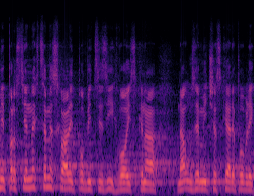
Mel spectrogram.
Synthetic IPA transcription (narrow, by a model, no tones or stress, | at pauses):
mɪpɾo̞scɛnɛxt͡sɛmɛsxvaːlɪt̪̚po̞bɪt̪̚t͡sɪziːxvo̞jskna | nauːzɛmiːt͡ʃɛskɛːɾɛpublɪk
